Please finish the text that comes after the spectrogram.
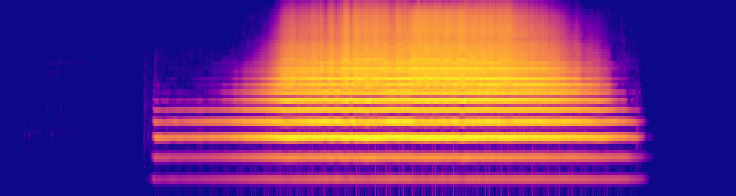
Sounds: trumpet
music
brass instrument
musical instrument

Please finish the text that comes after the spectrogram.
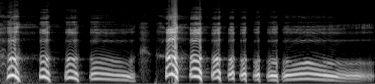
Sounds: human voice
laughter

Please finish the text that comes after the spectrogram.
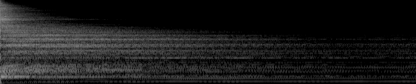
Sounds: crash cymbal
musical instrument
cymbal
music
percussion

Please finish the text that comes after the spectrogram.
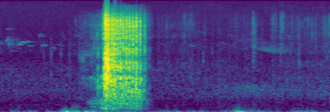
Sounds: animal
livestock

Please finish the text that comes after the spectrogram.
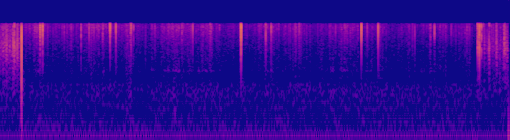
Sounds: crackle

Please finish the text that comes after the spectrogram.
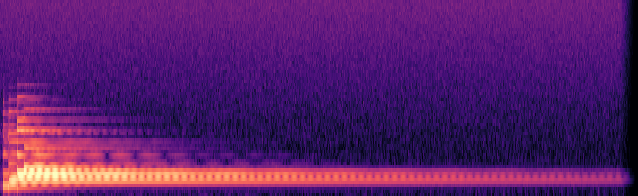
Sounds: guitar
musical instrument
plucked string instrument
music

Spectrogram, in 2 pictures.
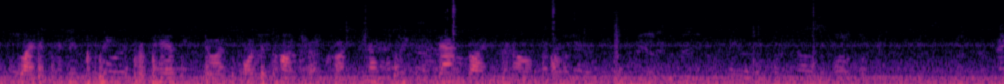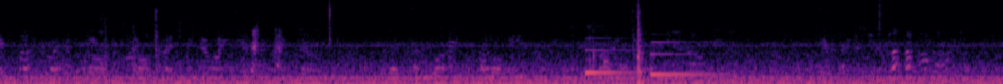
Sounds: airplane
aircraft
vehicle

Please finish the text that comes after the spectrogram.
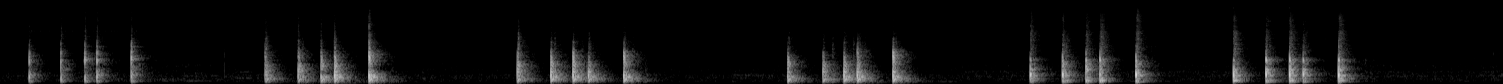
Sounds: knock
home sounds
door

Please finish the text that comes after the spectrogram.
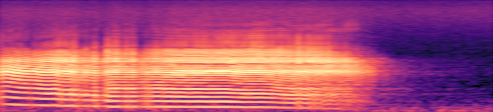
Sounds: fart

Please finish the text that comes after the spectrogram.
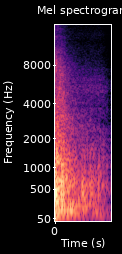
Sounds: tools
hammer

